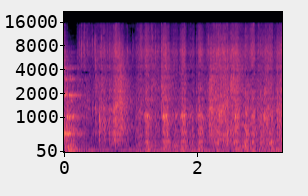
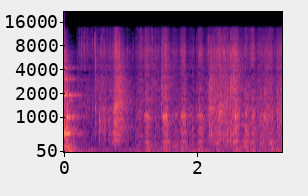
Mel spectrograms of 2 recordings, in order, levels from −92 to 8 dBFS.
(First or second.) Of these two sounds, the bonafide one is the second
